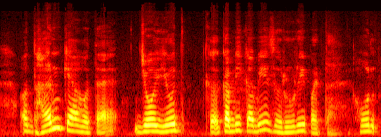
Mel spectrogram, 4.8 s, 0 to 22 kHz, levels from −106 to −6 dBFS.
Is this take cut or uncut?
cut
